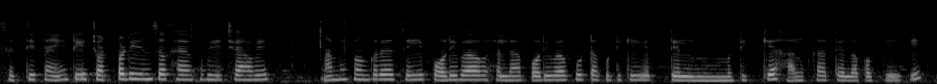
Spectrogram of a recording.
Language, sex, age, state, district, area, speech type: Odia, female, 45-60, Odisha, Cuttack, urban, spontaneous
